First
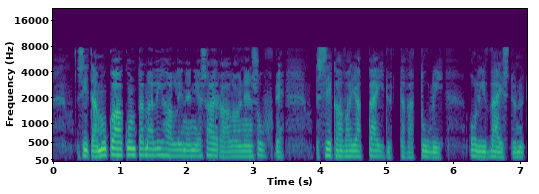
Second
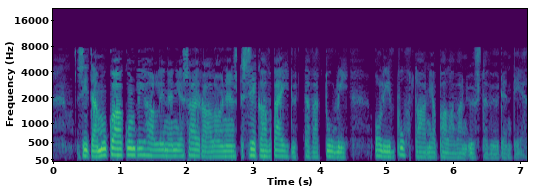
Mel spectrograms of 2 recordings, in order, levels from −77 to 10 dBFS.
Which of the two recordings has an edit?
second; 4 cuts; at 1.3 s, 2.8 s, 3.3 s, 5.1 s

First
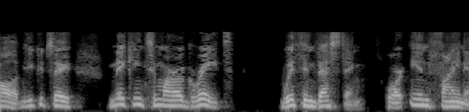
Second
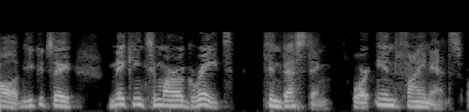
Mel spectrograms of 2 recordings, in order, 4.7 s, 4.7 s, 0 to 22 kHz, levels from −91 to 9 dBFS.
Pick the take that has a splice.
second; 1 cut; at 2.6 s

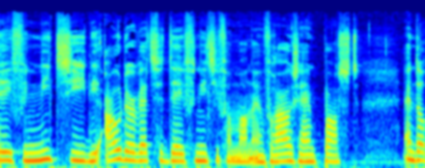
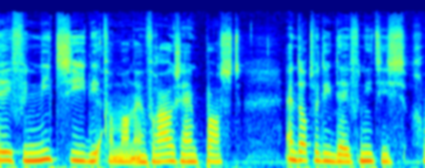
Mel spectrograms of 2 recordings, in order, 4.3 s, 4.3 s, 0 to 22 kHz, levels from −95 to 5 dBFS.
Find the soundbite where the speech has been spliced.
second; 1 cut; at 1.0 s

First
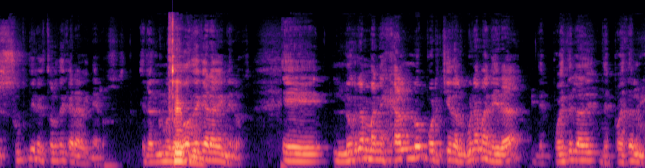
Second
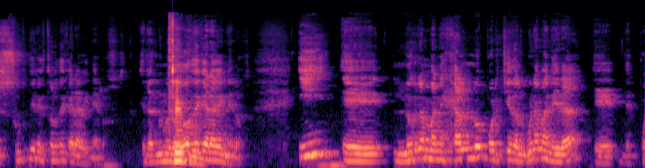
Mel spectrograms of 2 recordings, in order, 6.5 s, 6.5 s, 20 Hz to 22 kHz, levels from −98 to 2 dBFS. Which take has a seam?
first; 2 cuts; at 2.8 s, 5.3 s

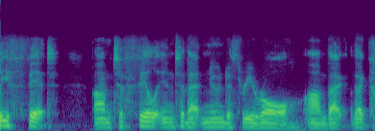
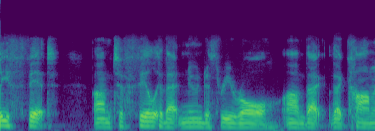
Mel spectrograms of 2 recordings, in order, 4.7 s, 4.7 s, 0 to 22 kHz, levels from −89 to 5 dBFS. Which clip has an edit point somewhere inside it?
second; 1 cut; at 2.0 s

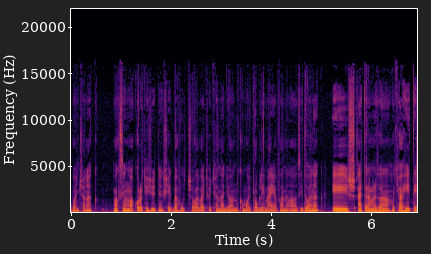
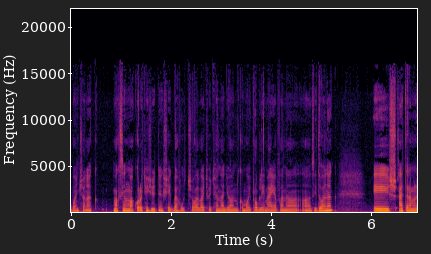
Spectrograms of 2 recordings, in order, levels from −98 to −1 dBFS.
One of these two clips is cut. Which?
first; 2 cuts; at 4.3 s, 5.1 s

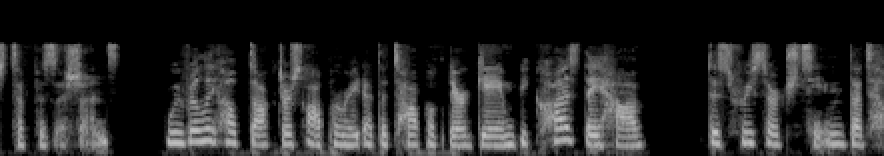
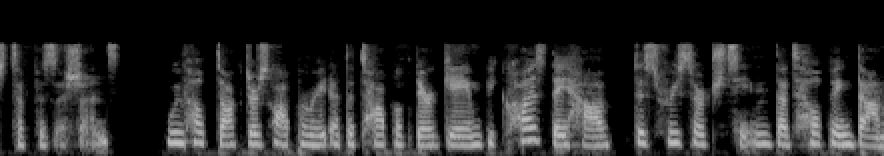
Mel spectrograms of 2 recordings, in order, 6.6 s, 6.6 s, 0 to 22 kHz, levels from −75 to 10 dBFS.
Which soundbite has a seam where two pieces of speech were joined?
second; 2 cuts; at 1.4 s, 4.6 s

